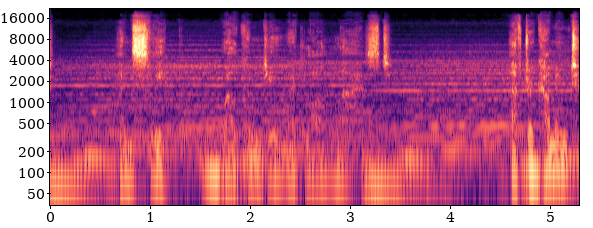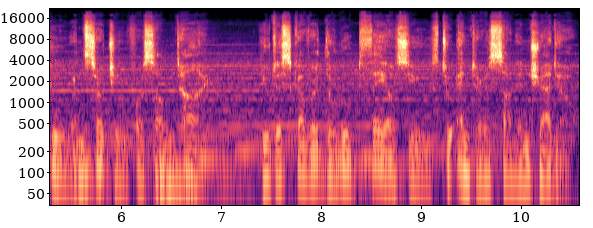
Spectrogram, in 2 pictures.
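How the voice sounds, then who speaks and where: A deep, solemn fantasy narrator. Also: male voice. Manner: measured, literary, dramatic. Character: solemn, grave male fantasy storyteller. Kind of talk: scripted narration of a game ending. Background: loud music.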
